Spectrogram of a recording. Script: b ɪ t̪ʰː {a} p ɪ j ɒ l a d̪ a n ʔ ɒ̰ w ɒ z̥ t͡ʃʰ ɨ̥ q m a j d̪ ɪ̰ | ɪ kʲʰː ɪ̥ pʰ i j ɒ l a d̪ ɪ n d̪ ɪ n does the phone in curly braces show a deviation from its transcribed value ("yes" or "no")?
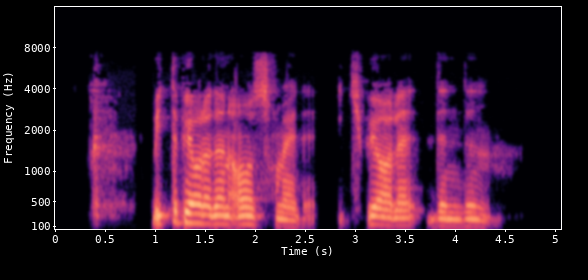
no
